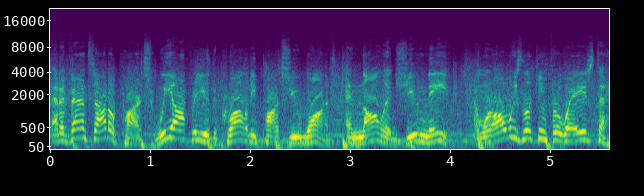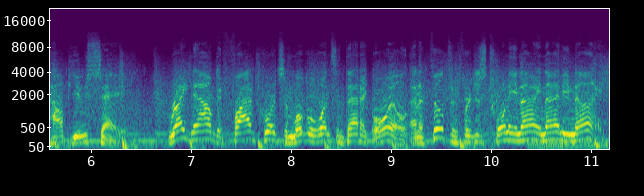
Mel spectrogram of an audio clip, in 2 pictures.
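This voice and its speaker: A man's voice: fairly high pitch, very animated, a little fast, rough recording. A man reading a scripted retail radio commercial. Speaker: commercial announcer. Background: music.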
